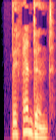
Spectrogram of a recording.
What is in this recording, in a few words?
"Defendant", English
